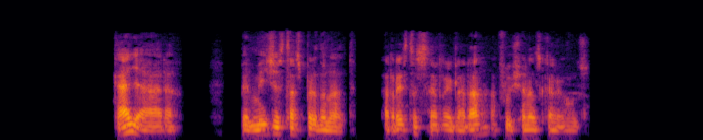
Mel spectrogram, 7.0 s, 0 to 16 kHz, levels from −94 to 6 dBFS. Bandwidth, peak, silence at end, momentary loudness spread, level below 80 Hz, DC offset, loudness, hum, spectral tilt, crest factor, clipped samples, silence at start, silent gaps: 7.8 kHz; -2 dBFS; 1.15 s; 13 LU; -68 dBFS; under 0.1%; -25 LUFS; none; -5.5 dB/octave; 24 dB; under 0.1%; 1.15 s; 1.85-2.09 s, 2.24-2.41 s, 3.57-3.81 s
